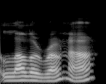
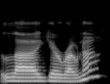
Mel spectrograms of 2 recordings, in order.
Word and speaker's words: La Llorona: We are talking about our urban legend of the day, and it is the La Llorona. See, I wonder if it's Lala. So everyone pronounces it La Llorona, but I'm pretty confident the double L is a Y sound.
